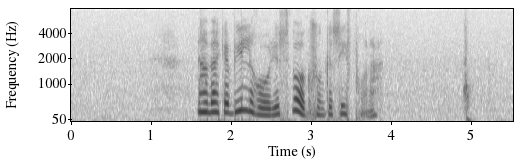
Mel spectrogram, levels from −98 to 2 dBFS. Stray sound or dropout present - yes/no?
yes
